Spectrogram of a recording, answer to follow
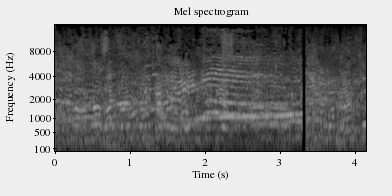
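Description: A dense crowd of many people talking and calling out over one another at once. The sound breaks off for an instant a little after three seconds.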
